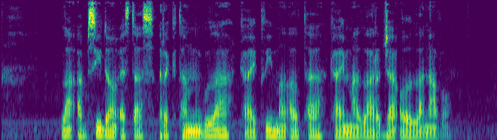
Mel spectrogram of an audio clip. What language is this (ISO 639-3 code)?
epo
